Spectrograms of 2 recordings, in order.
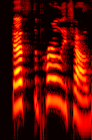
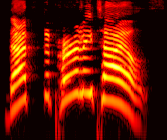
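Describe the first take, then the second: First: Said in the usual way. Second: Louder and higher, leaning hard on tiles; insist, as if they aren't listening; emphatic loud insistence. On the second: Real, not acted. Streamer insisting to her chat, loud and emphatic.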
